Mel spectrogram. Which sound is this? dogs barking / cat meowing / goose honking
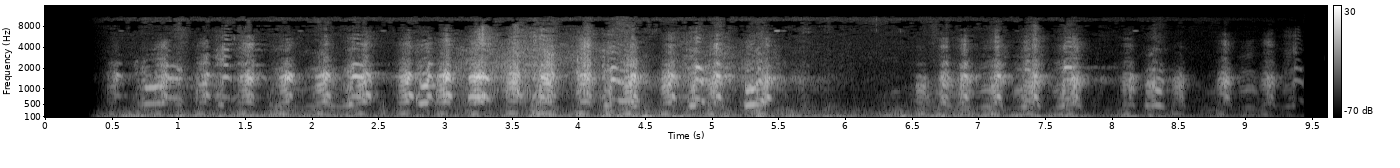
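goose honking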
